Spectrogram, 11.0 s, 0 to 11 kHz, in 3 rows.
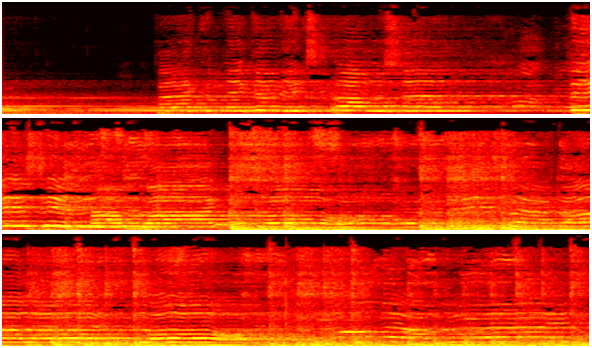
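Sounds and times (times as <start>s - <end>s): woman singing pop song: 0.0s - 11.0s
backing music: 3.6s - 11.0s.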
